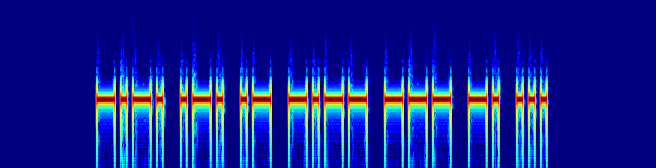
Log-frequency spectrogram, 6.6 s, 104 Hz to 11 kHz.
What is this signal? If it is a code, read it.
Morse code, heard as a keyed tone, about 21 wpm, 700 Hz. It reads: CRAYONS
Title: Easy Words with Hints - 20wpm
